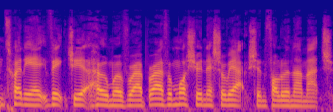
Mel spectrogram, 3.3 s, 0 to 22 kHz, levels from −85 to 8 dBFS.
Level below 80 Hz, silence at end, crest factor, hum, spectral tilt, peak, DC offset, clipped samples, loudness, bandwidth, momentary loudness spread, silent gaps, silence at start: -48 dBFS; 0 s; 14 dB; none; -4.5 dB/octave; 0 dBFS; under 0.1%; under 0.1%; -15 LUFS; 16.5 kHz; 4 LU; none; 0 s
